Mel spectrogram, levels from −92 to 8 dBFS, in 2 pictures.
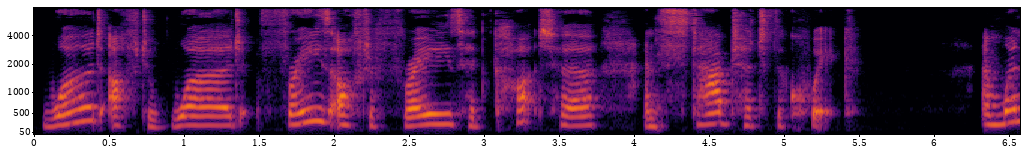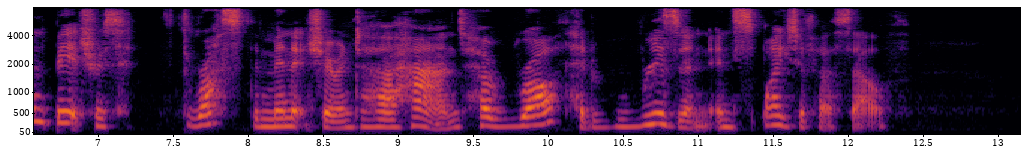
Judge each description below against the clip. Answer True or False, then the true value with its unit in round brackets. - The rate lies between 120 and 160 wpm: True (150 wpm)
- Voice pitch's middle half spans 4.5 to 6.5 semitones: True (5.1 semitones)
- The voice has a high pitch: True (215 Hz)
